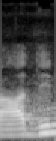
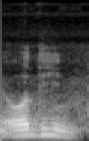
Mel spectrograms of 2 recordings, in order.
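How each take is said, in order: First: "अधीन" opened with a long aa, "aadhin"; wrong pronunciation. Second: "अधीन" opened with a short rounded o, "odhin"; correct pronunciation. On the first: Teacher rejects a mistake, अधीन said "aadhin". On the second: Teacher corrects the learner's word अधीन to "odhin". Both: Shown as a demonstration. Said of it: "अधीन नहीं".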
